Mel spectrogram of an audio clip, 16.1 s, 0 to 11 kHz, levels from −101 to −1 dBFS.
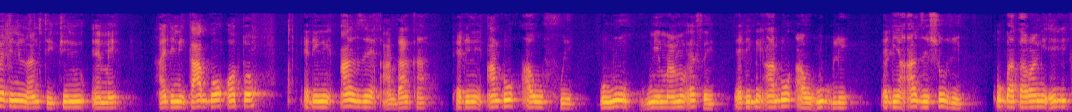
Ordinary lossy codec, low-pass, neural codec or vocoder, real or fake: MP3, 48 kbps; 7.2 kHz; codec, 16 kHz, 4 kbps, FunCodec, trained on Chinese and English, 50 frames a second; fake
